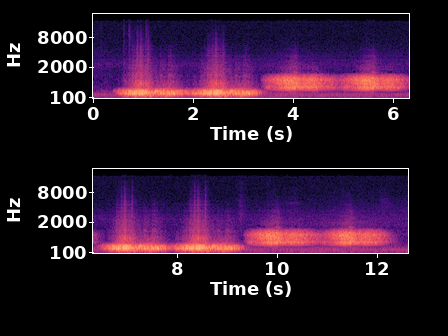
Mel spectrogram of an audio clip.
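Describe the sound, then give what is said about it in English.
A gravitational-wave detector signal rendered as sound, a signal lasting about a tenth of a second that arrived at three o'clock in the morning: a looping pattern of paired low, breathy hums with sharp clicks at their onsets, alternating with pairs of higher, hissy tones, steady and moderately loud with no talking. “That's it a little blurb of sound lasting about a tenth of a second, arriving at three o'clock in the morning.”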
